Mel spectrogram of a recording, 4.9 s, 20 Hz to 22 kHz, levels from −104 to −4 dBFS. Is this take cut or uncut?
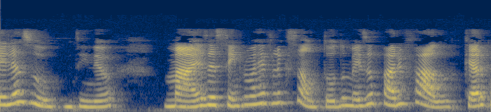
uncut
